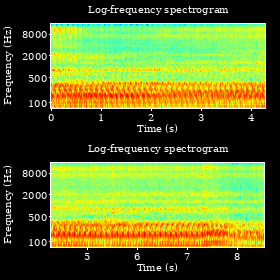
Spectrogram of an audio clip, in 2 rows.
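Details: Twin-turbo V8, first start after conversion, oil pressure near 70 psi, head gaskets done last year: loud lumpy idle with recurring skipped beat in one exhaust bank's pulses; back cylinder dead, running on seven; misfire.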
